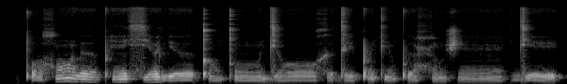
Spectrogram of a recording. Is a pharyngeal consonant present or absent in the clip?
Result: present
